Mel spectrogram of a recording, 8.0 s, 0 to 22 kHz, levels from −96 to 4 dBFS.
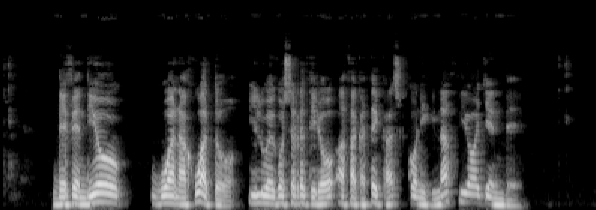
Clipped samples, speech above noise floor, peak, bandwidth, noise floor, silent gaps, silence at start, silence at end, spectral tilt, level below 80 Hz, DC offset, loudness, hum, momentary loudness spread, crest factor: under 0.1%; 60 dB; -2 dBFS; 7.4 kHz; -77 dBFS; none; 0.7 s; 1.05 s; -8 dB/octave; -62 dBFS; under 0.1%; -18 LUFS; none; 10 LU; 16 dB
